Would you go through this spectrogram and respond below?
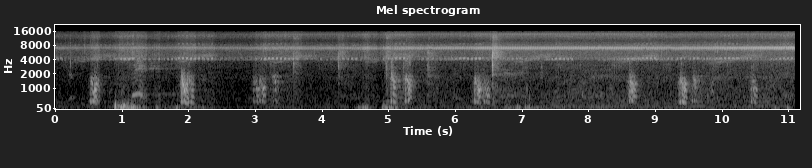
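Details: Frogs croaking in early spring: short, hoarse, low-pitched croaks at irregular intervals, roughly ten in eleven seconds, with a thump near the start and a steady thin high-pitched hum running throughout.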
